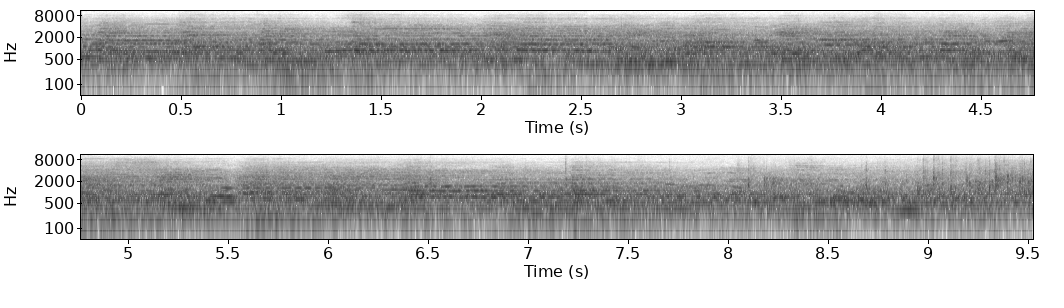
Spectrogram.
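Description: A group of men and women sing together in a large hall.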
